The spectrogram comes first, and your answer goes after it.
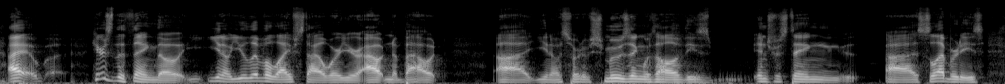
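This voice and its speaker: On a very clean recording with a silent background, a man with an American accent and an unremarkable speaking voice talks at a moderate pace and a medium pitch. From US Midwest, Cleveland suburbs. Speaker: podcast co-host. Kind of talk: improvised comedy chat.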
